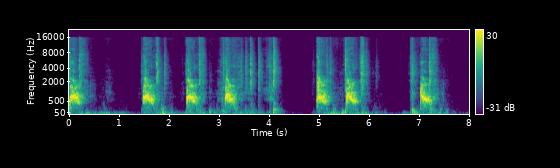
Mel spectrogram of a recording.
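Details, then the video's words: A Boston Terrier, cued by its owner to bark, gives loud, sharp barks in short bursts, mostly single or doubled, spaced about a second apart. "Crazy Boston terrier man"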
